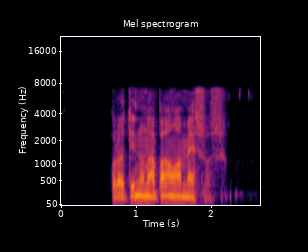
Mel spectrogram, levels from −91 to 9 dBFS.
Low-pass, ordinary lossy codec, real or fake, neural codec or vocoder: 7.2 kHz; MP3, 64 kbps; fake; codec, 16 kHz, 4.8 kbps, FACodec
